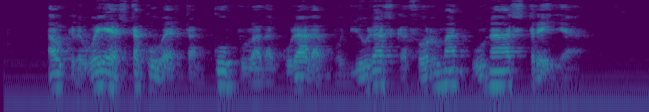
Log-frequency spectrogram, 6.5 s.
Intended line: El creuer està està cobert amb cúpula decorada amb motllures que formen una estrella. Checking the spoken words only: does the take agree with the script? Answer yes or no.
no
